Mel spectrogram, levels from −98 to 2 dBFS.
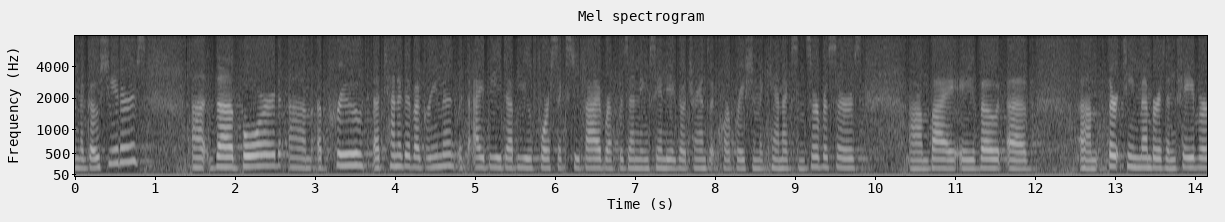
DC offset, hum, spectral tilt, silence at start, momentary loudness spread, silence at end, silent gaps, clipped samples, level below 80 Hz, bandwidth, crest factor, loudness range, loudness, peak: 0.4%; none; -4.5 dB/octave; 0 s; 10 LU; 0 s; none; under 0.1%; -68 dBFS; 8 kHz; 18 dB; 6 LU; -38 LUFS; -20 dBFS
